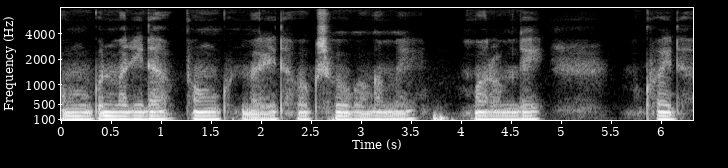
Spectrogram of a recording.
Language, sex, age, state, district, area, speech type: Manipuri, male, 30-45, Manipur, Kakching, rural, spontaneous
